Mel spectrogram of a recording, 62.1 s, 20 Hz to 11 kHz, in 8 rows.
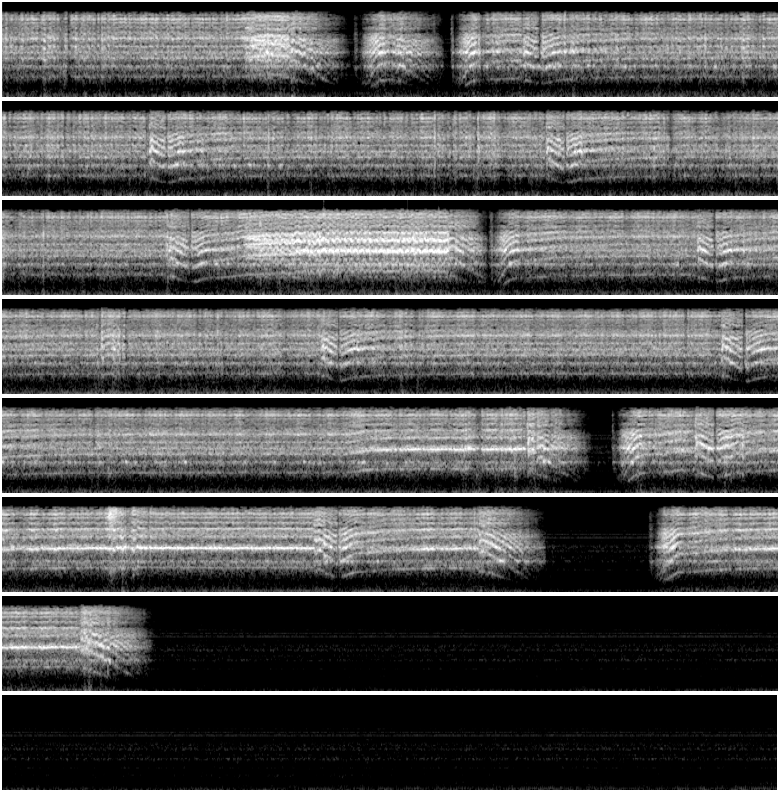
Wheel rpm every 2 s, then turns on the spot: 190, 120, 110, 190, 190, 190, 180, 190, 180, 180, 130, 180, 200, 180, 200, 170, 200, 220, 120, 200, 230, 180, 40, 170, 0, 0, 0, 0, 0, 0, 0.
none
